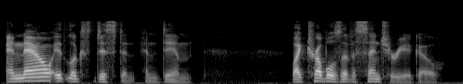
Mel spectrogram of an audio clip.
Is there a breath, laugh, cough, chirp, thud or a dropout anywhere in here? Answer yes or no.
no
